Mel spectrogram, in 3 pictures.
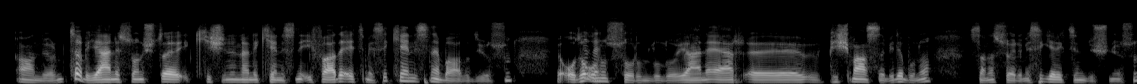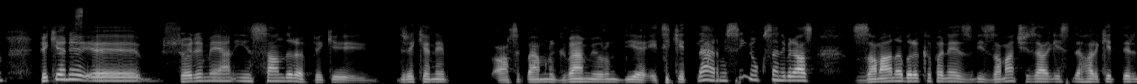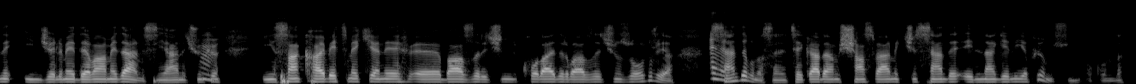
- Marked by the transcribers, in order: other background noise
- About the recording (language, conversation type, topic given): Turkish, podcast, Güven kırıldığında, güveni yeniden kurmada zaman mı yoksa davranış mı daha önemlidir?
